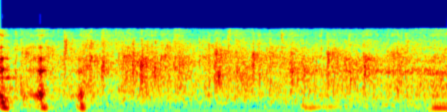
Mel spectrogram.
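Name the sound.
clapping hands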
